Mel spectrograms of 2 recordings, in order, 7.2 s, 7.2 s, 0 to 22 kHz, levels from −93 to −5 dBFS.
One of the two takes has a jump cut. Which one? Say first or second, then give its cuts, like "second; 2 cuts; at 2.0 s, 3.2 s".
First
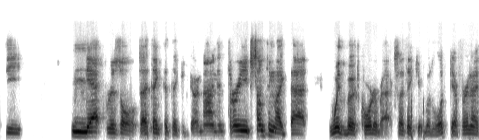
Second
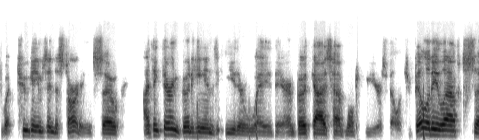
first; 2 cuts; at 2.1 s, 3.7 s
